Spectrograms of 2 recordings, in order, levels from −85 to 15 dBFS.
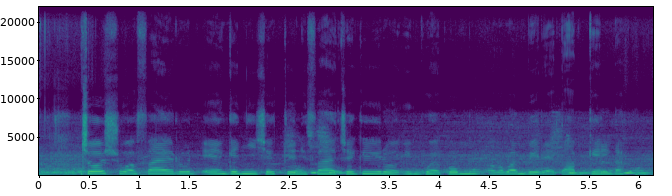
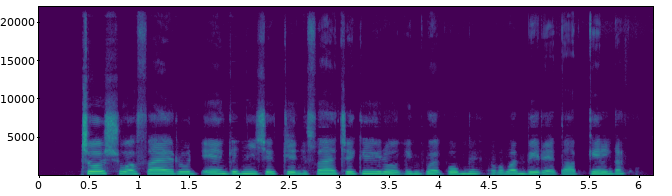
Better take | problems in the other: first | noise reduction (neural mask model DeepFilterNet 3)

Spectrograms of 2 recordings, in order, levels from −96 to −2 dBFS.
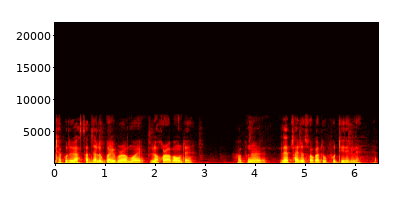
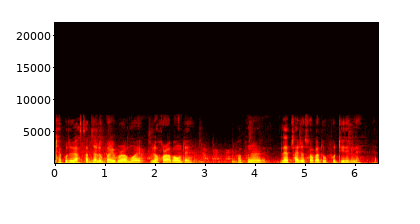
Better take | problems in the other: first | background sound (Thunder); 19 dB below the speech

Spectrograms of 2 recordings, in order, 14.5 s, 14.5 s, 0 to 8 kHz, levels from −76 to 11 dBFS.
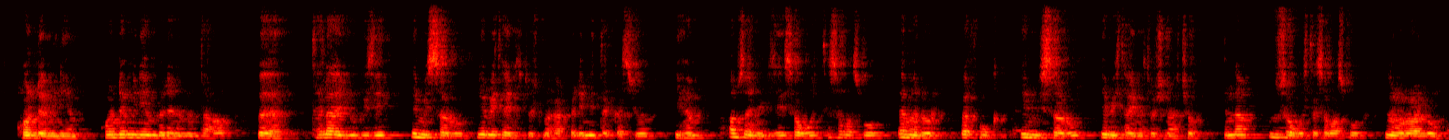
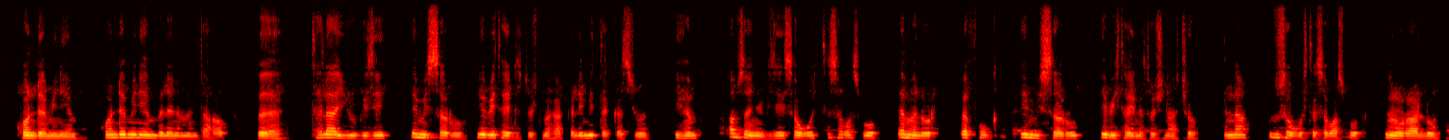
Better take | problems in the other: second | room echo; dies away in 0.4 s

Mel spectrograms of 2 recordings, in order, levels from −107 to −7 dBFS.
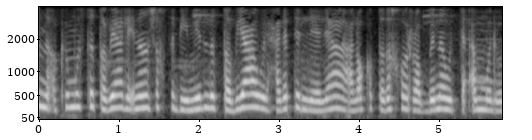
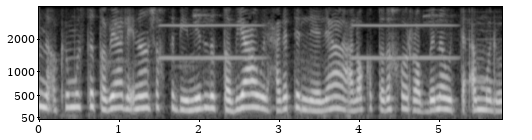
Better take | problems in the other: first | background sound (Wind instrument, woodwind instrument); 20 dB below the speech

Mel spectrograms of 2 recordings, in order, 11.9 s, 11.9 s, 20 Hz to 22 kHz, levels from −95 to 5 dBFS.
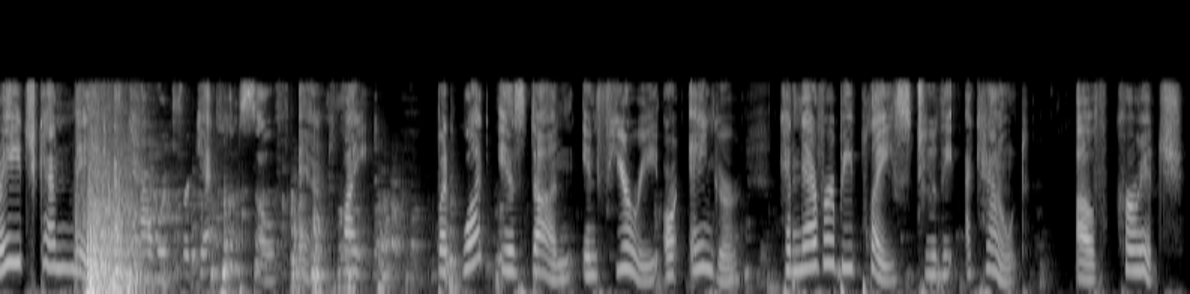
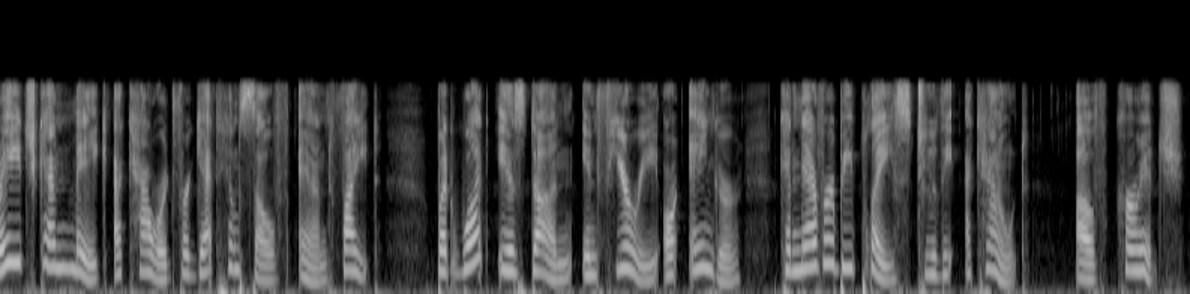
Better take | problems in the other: second | noise reduction (classical method log-MMSE)

